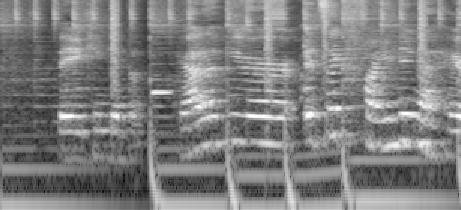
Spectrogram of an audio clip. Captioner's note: beep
